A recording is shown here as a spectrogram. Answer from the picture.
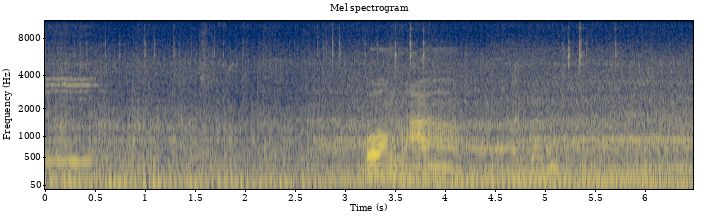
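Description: Motor scooter engine running steadily while riding along a street, with low wind and road rumble.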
